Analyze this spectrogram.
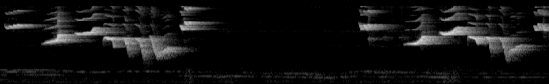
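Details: Sangir-origin white-rumped shama singing in captivity: two complex phrases of high whistles and rapid downward-sweeping buzzy notes, separated by a silent gap of about a second and a half.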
